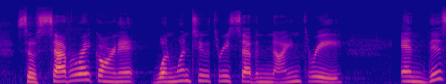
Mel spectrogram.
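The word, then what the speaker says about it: tsavorite: in the world and it's called savorite it's spelled with a t and then an S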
